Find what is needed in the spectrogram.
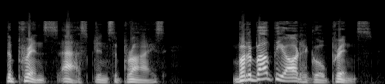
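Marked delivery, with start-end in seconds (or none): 2.3-3.7 pitched up, pushy boxer jumping in; eager interruption. A narrator's reading. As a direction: break in loud and high. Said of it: "the boxer broke in".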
